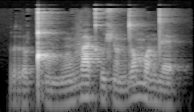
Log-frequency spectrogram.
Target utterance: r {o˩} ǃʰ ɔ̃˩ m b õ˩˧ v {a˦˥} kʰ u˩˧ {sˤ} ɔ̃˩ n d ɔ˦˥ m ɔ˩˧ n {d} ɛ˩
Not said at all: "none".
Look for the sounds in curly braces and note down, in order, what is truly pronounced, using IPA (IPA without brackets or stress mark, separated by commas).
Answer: o˩, a˦˥, ɕ, d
